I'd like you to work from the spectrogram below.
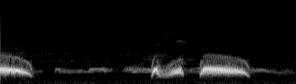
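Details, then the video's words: Spotted dove in bronze-voice style luring wild birds: a drawn-out low coo fading, faint murmurs, then a wavering double note and a second long steady coo. "Cu gáy giọng đồng pha thúc Gù Kèm Mắt Me rút chim bổi cu gáy rừng nhanh về cội"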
